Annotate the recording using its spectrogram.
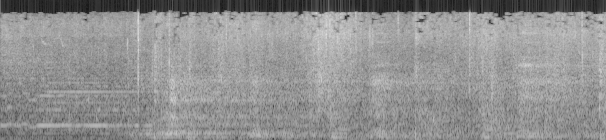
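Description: Rushing water from a waterfall and stream, with repeated splashes of someone running through shallow water, under dramatic background music.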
